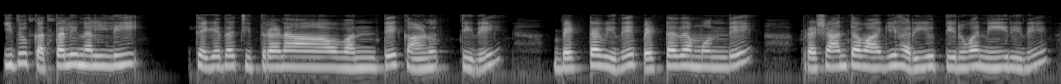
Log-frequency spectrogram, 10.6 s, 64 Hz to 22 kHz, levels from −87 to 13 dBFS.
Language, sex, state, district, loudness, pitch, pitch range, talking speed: Kannada, female, Karnataka, Chamarajanagar, -16 LUFS, 215 Hz, 205-235 Hz, 60 wpm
